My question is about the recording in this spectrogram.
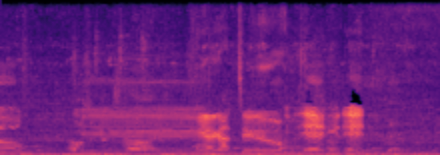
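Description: A voice singing or warbling with a fast, wavering vibrato, the pitch swinging up and down in long held notes, over a steady low rumble.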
